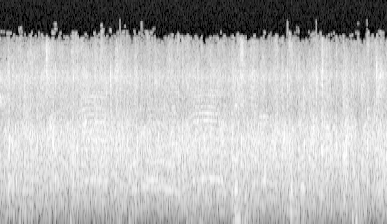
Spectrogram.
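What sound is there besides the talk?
audience applause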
